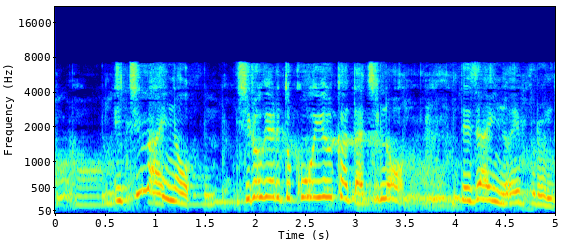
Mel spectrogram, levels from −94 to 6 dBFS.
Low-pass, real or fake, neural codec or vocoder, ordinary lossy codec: 7.2 kHz; fake; codec, 16 kHz, 4.8 kbps, FACodec; MP3, 48 kbps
